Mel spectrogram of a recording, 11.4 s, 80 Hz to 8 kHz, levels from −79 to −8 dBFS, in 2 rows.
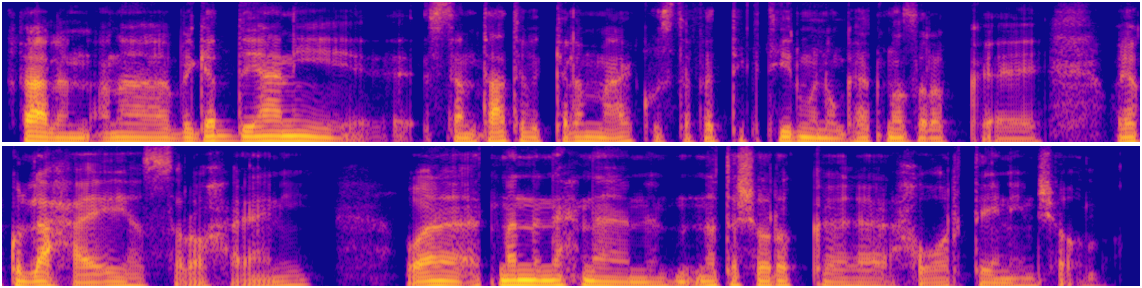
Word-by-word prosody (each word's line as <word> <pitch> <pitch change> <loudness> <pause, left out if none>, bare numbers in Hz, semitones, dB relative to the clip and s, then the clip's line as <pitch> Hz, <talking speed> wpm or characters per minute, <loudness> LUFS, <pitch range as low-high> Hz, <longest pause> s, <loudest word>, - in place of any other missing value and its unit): فعلًا 90 -3 +4
أنا 95 0 +1
بجد 100 +4 +1
يعني 100 -7 +4 0.3
استمتعت 95 +4 +2
بالكلام 95 0 -2
معاك، 95 +1 -3
واستفدت - - -5
كتير 100 -1 -2
من 90 -2 +2
وجهات 90 +3 -4
نظرك، 85 -1 -2 0.2
آآ 80 +1 -7 0.4
وهي 95 +1 +2
كلها 95 +1 +4
حقيقية 85 +1 0
الصراحة 85 -2 -5
يعني، 95 +4 -6 0.5
وأنا 95 -1 +3
أتمنى 105 +2 +6
إن 100 0 +6
إحنا 95 -4 +1
ن 85 +1 -3
نتشارك 95 0 0 0.5
حوار 80 +2 -6
تاني 80 -1 -5
إن 80 - -8
شاء - - -5
الله. 85 0 -19
90 Hz, 155 wpm, -24 LUFS, 85-95 Hz, 0.5 s, أتمنى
